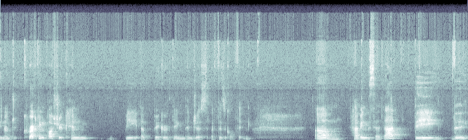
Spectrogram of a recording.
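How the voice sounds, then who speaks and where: Talking at a fairly slow pace with long, frequent pauses, a woman swings widely in loudness while audible room echo surrounds her. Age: 60s. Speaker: physical therapist. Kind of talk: livestream Q&A. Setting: video livestream.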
